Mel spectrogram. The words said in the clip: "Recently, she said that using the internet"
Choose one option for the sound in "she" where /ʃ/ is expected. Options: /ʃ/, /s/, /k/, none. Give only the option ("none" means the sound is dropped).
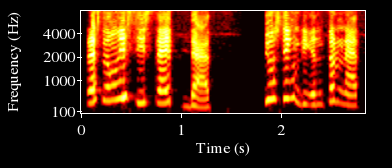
/s/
